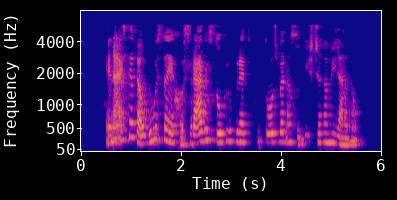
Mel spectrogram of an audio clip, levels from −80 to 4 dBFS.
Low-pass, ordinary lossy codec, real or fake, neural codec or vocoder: 7.2 kHz; MP3, 24 kbps; fake; codec, 16 kHz, 4 kbps, X-Codec, HuBERT features, trained on general audio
